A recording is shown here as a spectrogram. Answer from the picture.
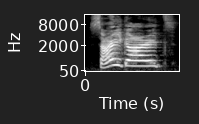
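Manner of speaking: slow, loud call back over the shoulder; cheeky call to the guards. Acted. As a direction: shout an apology while fleeing. Calling back while running away.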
